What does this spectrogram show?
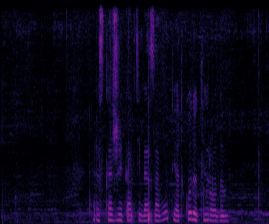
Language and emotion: Russian, neutral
